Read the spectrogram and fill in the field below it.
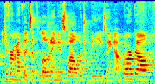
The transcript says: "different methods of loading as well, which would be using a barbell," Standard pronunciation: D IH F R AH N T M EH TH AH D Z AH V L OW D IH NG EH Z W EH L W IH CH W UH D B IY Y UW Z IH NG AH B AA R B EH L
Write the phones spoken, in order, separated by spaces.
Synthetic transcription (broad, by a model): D IH F R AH N M EH TH AH D Z AH V L OW D IH NG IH Z W EH L W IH CH W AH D B IY Y UW Z IH NG AH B AA R B EH L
